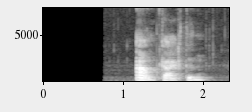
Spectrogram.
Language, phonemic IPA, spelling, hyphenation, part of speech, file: Dutch, /ˈaːnˌkaːrtə(n)/, aankaarten, aan‧kaar‧ten, verb, Nl-aankaarten.ogg
- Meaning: to broach, to raise (a subject), to bring up for discussion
